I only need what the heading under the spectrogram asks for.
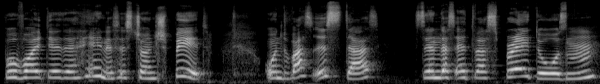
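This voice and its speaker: A woman's voice: high voice, takes it slowly, a bit bright. A female amateur playing a strict, scolding mother and police chief in an audio drama, with a stern manner. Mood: questioning.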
